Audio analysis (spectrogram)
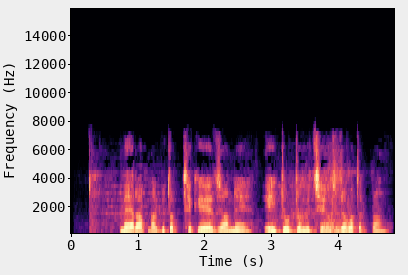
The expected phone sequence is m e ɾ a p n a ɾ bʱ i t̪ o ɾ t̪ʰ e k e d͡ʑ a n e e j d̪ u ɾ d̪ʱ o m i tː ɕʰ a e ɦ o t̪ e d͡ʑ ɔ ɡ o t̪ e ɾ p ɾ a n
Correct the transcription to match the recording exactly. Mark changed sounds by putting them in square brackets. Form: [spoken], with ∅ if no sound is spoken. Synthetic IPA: m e ɾ a p n a ɾ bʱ i t̪ o ɾ t̪ʰ e k e d͡ʑ a n e e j d̪ u ɾ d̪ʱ o m i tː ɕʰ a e ɦ o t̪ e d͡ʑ ɔ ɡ o t̪ e ɾ p ɾ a n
